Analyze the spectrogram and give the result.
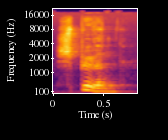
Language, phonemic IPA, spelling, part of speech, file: Dutch, /ˈspyu̯ə(n)/, spuwen, verb, Nl-spuwen.ogg
- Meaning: to spit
